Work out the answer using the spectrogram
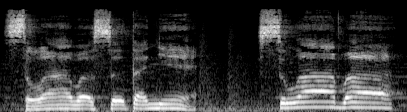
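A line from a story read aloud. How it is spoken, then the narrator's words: Loud chorus shouting. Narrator (Russian): громко кричал хор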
